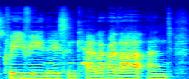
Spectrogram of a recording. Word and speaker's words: Caoimhín: Just in case anybody ever wondered about how you pronounce his first name, it is Caoimhín Kelleher. Caoimhín is the Irish for Kevin, so his name's actually Kevin Kelleher, but it's Caoimhín is how it's pronounced.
